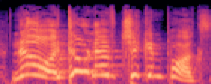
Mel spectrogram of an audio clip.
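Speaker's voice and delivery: very high, loud protest; desperate denial. Acted. Frog pleading with hotel guests, high frantic denial. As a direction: insist loudly in a squeaky-high voice.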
